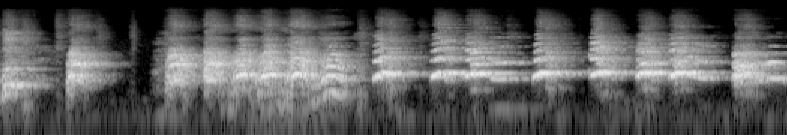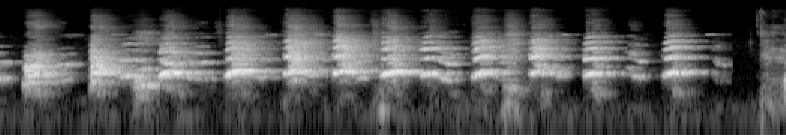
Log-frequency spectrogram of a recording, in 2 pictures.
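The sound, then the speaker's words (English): Two dogs bark excitedly and almost without pause, a fast overlapping run of loud yaps and yips with a few whiny, higher-pitched cries mixed in. “See, both these dogs think Cena is coming home, but she's away for the weekend.”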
